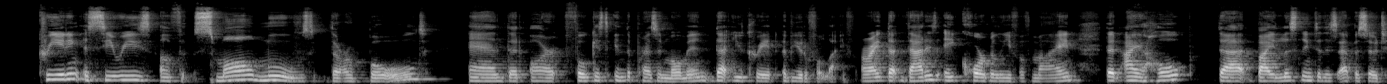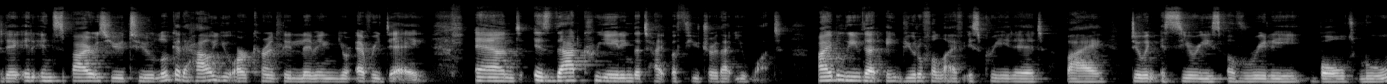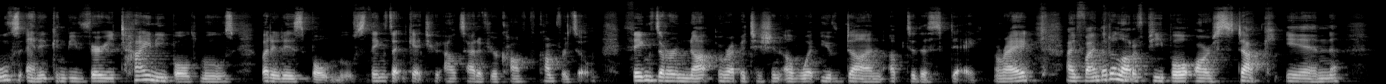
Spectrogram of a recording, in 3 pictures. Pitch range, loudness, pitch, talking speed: 140-175 Hz, -20 LUFS, 155 Hz, 190 wpm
